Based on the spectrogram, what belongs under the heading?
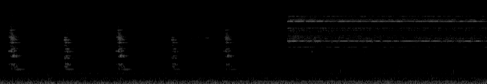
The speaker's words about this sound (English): Shut up! I quiet the alarm by slamming the switch on it like every morning and crawl out of bed.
